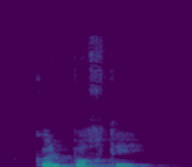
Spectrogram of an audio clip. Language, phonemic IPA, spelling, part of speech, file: French, /kɔl.pɔʁ.te/, colporter, verb, LL-Q150 (fra)-colporter.wav
- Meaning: 1. to peddle; to hawk 2. to spread (gossip, accusation)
